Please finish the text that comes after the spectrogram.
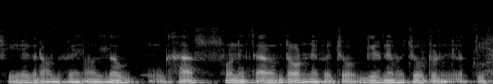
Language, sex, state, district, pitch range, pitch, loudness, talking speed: Hindi, male, Uttar Pradesh, Varanasi, 90-110 Hz, 100 Hz, -26 LUFS, 195 wpm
